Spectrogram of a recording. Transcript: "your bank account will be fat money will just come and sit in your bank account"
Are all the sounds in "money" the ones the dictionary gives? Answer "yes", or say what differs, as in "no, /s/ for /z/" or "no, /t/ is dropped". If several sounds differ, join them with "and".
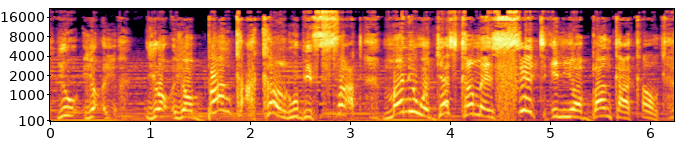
yes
